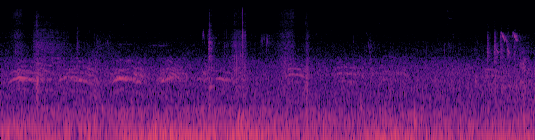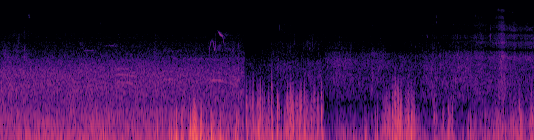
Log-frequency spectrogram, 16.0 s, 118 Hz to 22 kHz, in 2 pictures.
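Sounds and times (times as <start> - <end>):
bird calling: 0.0 - 6.1
wind rumble on microphone: 0.0 - 8.5, 10.3 - 16.0.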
